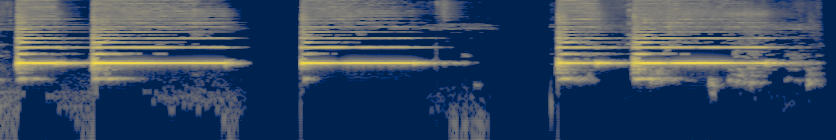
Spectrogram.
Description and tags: Elevator Sounds - Beeping Sound
Sound of an elevator beep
